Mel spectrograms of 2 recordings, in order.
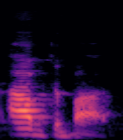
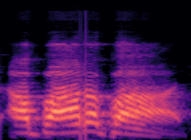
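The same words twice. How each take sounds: First: Abbottabad squeezed into three syllables, AB-ta-bad; corrected local pronunciation. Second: Abbottabad said in four full syllables, a-BOT-a-bad; wrong pronunciation. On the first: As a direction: drop the middle vowel of Abbottabad, stress first. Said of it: "Well, how do you say it?". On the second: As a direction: spell out every vowel in Abbottabad, like an outsider. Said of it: "it's not pronounced Abbottabad".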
